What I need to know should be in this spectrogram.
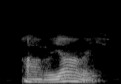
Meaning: The currency of Madagascar
- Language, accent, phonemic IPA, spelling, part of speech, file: English, Southern England, /ɑːɹiˈɑːɹi/, ariary, noun, LL-Q1860 (eng)-ariary.wav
